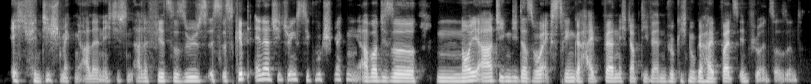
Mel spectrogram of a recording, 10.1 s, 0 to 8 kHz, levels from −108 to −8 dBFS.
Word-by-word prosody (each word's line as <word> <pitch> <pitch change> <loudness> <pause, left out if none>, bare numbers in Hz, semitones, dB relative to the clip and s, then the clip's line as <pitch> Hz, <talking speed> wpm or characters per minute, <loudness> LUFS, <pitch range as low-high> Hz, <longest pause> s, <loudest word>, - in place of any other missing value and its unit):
ich 135 -1 -2
finde, 120 -4 -2
die 165 - -2
schmecken 115 -2 -4
alle 105 +1 -3
nicht. 125 - -7
Die - - -5
sind 135 - -5
alle 125 -1 -4
viel 130 +1 +1
zu 130 0 -2
süß. 130 +2 0
Es - - 0
es 130 0 -2
gibt 190 0 +4
Energydrinks, 180 0 0
die 155 - -6
gut 175 +2 -7
schmecken, 180 0 -6
aber 130 +1 +4
diese 125 -2 +4 0.2
Neuartigen, 125 +2 +3
die 125 -1 -4
da 120 -2 +2
so 120 +1 +1
extrem 125 +1 -1
gehyped 110 -1 -1
werden, 120 -1 +5
ich 120 0 -8
glaube, 110 - -3
die 115 - -8
werden 110 +1 -5
wirklich 115 +1 -6
nur 115 -2 -3
gehyped, 110 -1 +2
weil's 115 0 +3
Influencer 115 +2 -7
sind. - - -11
125 Hz, 225 wpm, -26 LUFS, 115-135 Hz, 0.2 s, werden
